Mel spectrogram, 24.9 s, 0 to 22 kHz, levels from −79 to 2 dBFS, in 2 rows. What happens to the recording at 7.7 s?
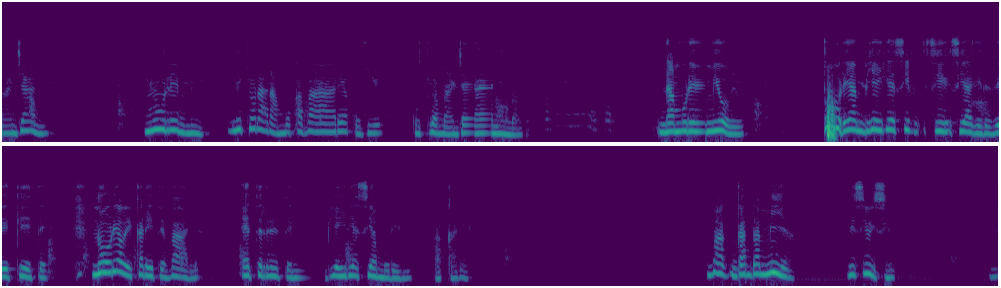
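Nothing goes wrong at 7.7 s: the speech comes through intact, with only the steady band-limited character of the Opus call path, which tops out around 8 kHz.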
